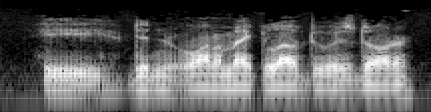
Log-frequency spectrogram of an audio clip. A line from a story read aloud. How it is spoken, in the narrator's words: Bailey stirred uneasily and said in a mumble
